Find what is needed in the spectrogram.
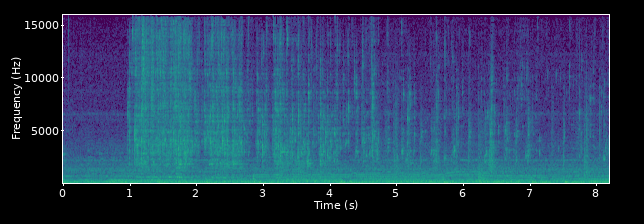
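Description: Hot water poured in a thin stream into an empty stainless steel gooseneck drip kettle, splashing and drumming on the metal as it fills. The splash is loudest about a second in, then settles to a steady pour.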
